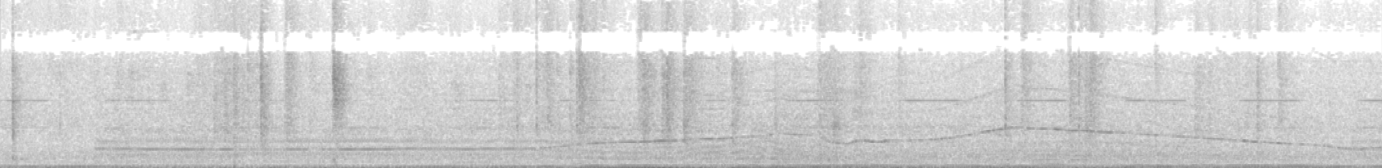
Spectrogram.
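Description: A bus motor whines, rising and falling in pitch as the bus speeds up.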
